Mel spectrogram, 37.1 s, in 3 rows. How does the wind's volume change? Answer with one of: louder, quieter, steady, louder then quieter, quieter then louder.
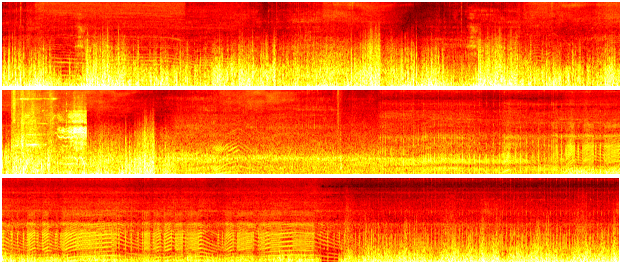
quieter then louder.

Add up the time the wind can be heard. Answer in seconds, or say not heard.
37 s.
